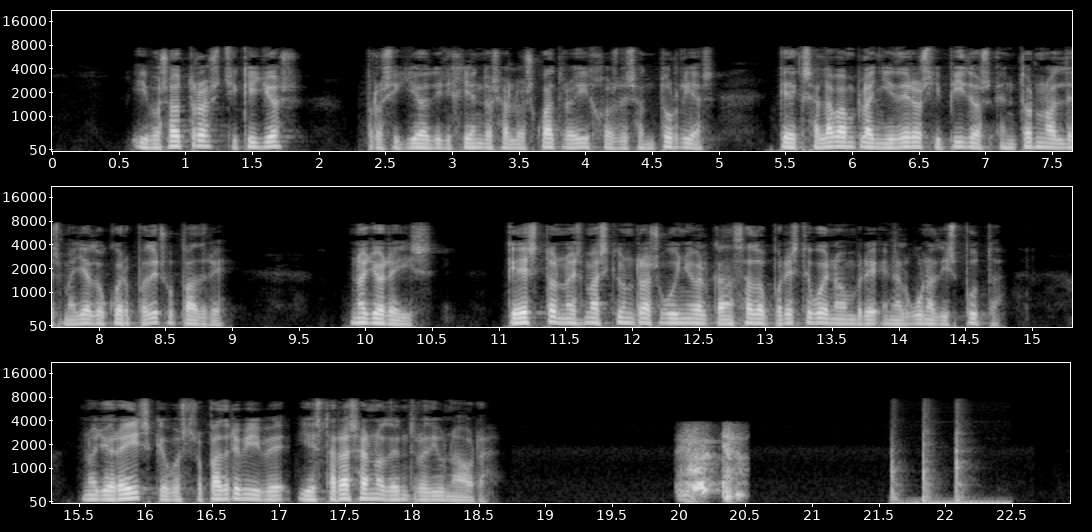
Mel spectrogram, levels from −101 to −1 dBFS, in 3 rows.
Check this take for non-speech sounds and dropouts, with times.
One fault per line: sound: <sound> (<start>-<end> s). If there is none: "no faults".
sound: throat clearing (20.0-20.5 s)
sound: thud (21.6-22.5 s)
